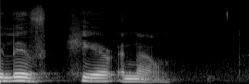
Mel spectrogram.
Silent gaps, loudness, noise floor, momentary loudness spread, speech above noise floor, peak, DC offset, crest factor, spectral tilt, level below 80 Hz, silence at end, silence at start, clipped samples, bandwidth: none; -23 LUFS; -58 dBFS; 18 LU; 37 dB; -8 dBFS; under 0.1%; 16 dB; -7.5 dB/octave; -78 dBFS; 0.8 s; 0 s; under 0.1%; 16.5 kHz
